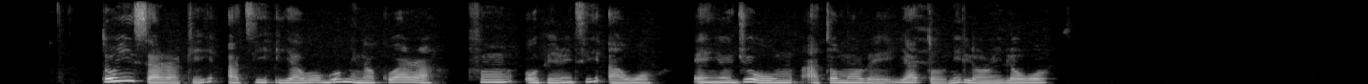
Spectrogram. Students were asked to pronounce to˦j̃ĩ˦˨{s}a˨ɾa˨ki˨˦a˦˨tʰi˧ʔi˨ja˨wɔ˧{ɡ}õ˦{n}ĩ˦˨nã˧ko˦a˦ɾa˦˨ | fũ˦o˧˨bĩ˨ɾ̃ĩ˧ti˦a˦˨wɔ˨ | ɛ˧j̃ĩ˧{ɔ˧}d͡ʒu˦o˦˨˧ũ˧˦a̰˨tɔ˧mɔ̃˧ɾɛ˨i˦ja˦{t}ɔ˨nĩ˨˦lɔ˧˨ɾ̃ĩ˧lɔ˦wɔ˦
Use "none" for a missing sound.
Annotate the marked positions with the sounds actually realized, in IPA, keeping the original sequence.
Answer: s, ɡ, m, o˧, t

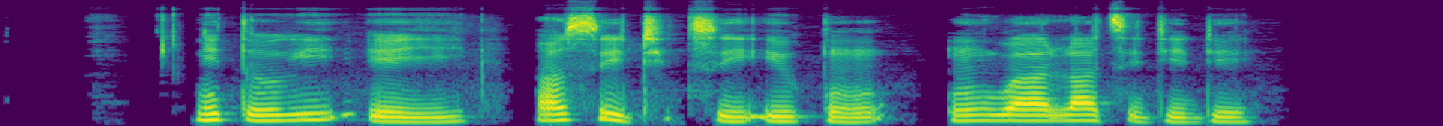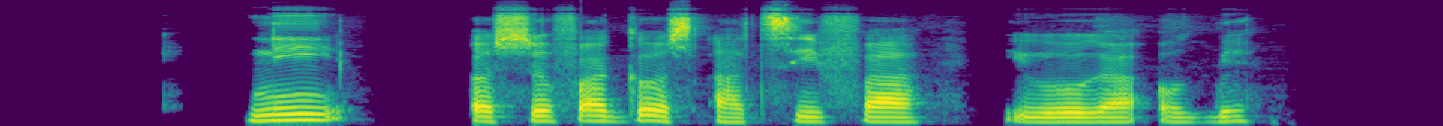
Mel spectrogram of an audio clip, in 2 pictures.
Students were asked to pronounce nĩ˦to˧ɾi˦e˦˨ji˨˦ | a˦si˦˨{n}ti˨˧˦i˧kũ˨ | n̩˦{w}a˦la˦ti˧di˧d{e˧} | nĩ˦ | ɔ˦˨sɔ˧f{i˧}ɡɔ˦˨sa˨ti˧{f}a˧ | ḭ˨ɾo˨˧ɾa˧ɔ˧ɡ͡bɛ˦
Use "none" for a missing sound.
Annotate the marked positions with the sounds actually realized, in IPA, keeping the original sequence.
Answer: d, w, e˧, a˧, f

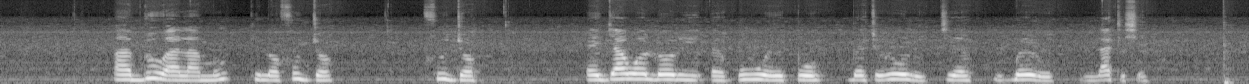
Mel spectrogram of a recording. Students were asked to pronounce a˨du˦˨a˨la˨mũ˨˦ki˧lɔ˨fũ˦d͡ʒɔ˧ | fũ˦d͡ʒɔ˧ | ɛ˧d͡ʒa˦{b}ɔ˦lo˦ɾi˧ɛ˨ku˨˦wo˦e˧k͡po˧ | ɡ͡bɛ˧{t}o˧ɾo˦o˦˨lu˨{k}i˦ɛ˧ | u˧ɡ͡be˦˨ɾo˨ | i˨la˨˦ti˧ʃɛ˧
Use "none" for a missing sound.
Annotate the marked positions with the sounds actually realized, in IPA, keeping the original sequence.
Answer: w, t, t

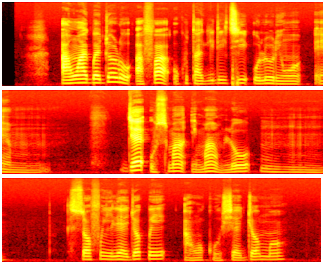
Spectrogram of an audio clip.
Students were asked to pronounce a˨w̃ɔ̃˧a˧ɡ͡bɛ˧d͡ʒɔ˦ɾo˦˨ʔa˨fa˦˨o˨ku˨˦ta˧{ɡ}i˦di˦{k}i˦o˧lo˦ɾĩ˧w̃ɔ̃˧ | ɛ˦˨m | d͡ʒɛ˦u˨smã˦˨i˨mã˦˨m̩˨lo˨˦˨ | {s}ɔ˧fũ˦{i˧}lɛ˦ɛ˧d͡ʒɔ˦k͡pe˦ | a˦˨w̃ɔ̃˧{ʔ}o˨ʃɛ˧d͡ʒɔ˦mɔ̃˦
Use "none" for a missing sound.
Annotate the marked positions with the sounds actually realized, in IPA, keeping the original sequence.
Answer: ɡ, t, s, i˧, k

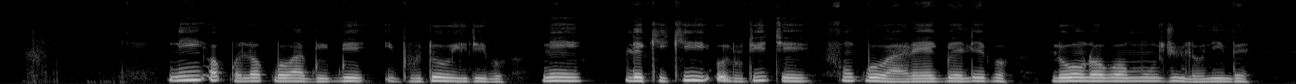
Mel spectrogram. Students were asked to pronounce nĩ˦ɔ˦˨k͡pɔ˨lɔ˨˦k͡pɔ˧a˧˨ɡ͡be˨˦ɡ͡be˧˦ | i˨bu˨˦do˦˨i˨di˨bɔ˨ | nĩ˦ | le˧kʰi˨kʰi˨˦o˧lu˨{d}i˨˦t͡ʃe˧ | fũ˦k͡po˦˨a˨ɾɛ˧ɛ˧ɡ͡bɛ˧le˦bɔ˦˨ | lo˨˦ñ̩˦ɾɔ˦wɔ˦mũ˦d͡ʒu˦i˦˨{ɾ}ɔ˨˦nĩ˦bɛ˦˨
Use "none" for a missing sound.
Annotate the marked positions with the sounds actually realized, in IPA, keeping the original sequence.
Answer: d, l

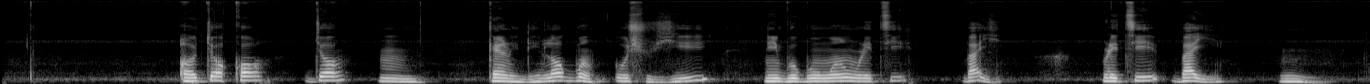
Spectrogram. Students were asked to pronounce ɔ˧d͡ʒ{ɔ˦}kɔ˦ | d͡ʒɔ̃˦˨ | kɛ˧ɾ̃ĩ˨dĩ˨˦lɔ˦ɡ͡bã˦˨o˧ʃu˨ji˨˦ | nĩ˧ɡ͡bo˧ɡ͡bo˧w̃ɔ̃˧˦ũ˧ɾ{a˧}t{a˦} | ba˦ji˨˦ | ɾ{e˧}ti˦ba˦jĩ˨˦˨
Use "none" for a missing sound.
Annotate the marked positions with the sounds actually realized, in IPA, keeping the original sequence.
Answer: ɔ˦, e˧, i˦, e˧

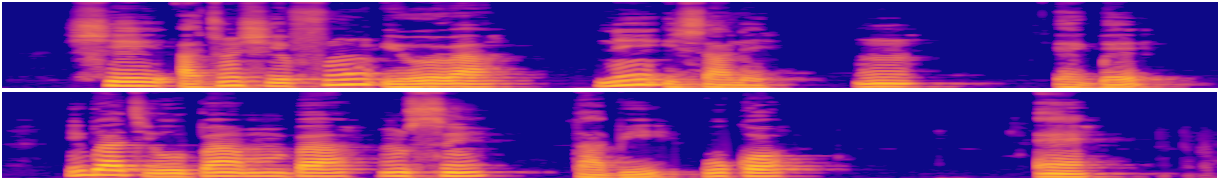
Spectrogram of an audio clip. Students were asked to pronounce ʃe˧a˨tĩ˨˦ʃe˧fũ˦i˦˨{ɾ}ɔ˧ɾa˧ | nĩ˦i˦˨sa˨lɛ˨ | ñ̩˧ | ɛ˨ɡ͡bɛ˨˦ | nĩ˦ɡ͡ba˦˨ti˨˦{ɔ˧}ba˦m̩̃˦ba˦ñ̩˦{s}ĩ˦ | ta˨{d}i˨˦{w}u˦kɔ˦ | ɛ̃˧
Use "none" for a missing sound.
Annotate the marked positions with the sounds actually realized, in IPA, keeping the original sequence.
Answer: ɾ, o˧, s, b, w

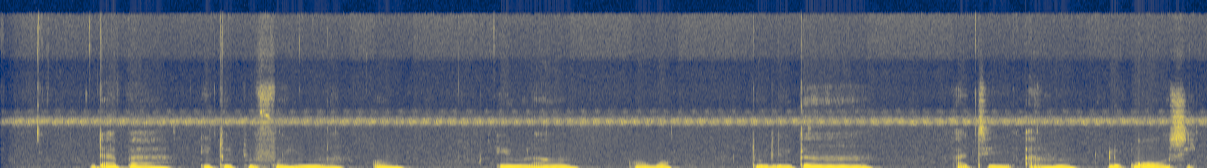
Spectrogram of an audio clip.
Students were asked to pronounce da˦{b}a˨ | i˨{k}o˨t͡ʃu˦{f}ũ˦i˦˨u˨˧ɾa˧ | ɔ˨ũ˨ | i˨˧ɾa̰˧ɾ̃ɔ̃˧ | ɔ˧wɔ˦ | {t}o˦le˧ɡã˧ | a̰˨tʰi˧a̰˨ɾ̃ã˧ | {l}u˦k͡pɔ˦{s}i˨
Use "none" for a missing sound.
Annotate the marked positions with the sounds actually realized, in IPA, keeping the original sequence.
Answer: b, t, f, t, l, s

